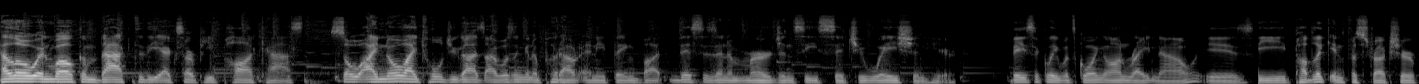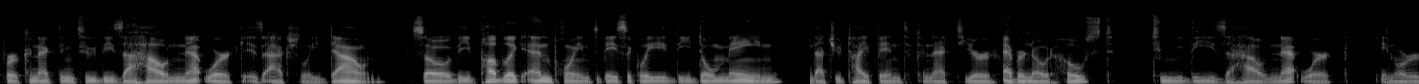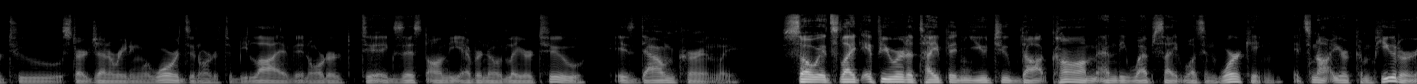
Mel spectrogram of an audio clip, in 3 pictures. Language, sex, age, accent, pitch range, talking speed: English, male, 20-39, American, 80-100 Hz, 155 wpm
